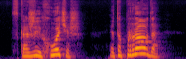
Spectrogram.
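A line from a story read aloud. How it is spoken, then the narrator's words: Restrained shout. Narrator (Russian): Я тоже крикнул ей, сдерживаясь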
